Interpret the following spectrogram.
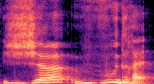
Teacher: without saying the s at the end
